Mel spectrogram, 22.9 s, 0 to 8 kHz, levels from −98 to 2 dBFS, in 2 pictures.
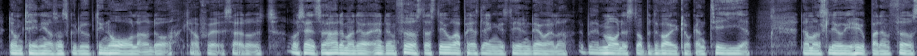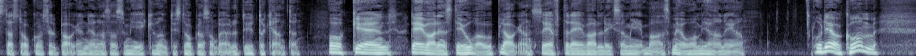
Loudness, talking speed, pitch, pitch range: -23 LUFS, 160 wpm, 100 Hz, 95-115 Hz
